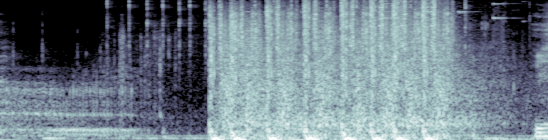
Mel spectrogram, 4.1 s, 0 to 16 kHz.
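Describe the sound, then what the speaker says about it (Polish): Rapid gunfire in Far Cry 3 as a buffalo is shot erupts suddenly after a quieter start: a dense, loud burst of repeated shots lasting about two seconds, then cutting off. "Trzy pewne strzały, ale potrzebny czwarty, i piąty, i szósty, i siódmy, i ósmy, i dziewiąty."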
